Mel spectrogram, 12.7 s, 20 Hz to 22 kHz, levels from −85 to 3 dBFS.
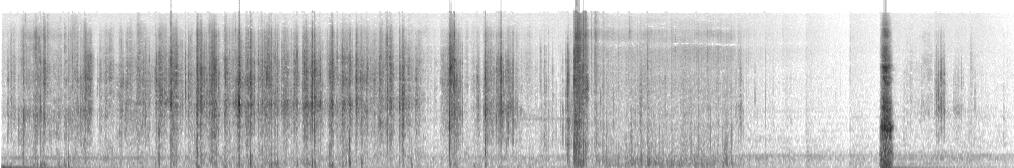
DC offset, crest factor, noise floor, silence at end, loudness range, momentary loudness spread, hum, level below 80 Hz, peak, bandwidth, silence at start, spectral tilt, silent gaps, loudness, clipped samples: under 0.1%; 24 dB; -54 dBFS; 0.55 s; 4 LU; 21 LU; none; -46 dBFS; 0 dBFS; 17 kHz; 0 s; 0 dB/octave; none; -20 LUFS; under 0.1%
